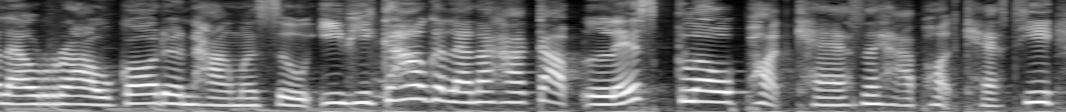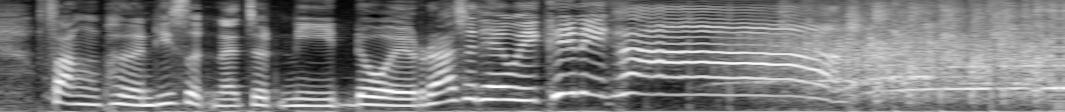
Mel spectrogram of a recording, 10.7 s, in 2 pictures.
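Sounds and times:
speech: 0:00.0 - 0:10.6
crowd applause sound effect: 0:09.4 - 0:10.6.

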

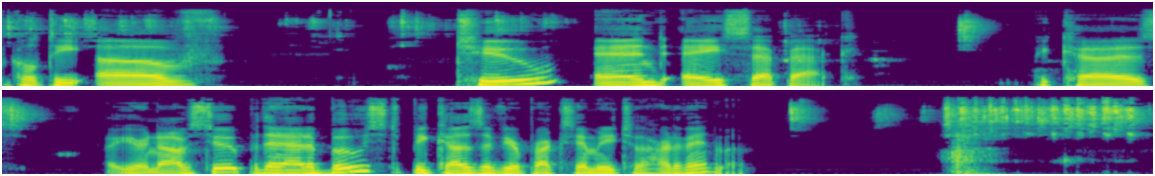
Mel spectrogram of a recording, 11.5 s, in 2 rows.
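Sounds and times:
chunky dice rattling and rolling: 0:00.0 - 0:02.8, 0:09.7 - 0:11.5
speech: 0:00.1 - 0:01.1, 0:02.3 - 0:04.3, 0:05.2 - 0:09.6.

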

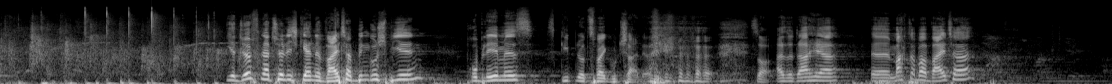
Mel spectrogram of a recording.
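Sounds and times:
audience applause: 0:00.0 - 0:02.6
speech: 0:02.3 - 0:09.9
laughter: 0:06.4 - 0:07.4.

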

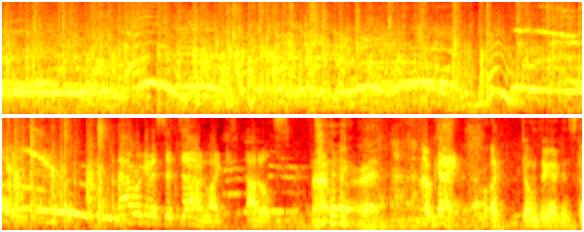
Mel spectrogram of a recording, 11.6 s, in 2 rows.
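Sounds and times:
cheering and whoops: 0:00.0 - 0:06.8
crowd applause: 0:00.0 - 0:07.2
speech: 0:07.4 - 0:11.6.

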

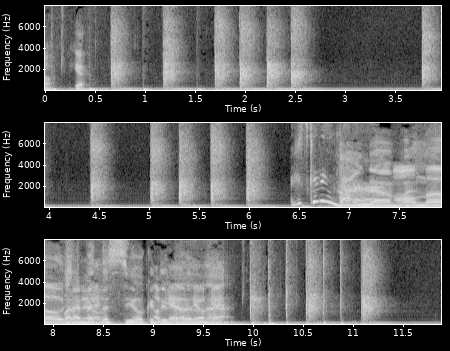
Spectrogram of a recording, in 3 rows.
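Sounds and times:
rhythmic hand claps: 0:00.0 - 0:02.8, 0:03.7 - 0:06.3, 0:09.8 - 0:11.5
low steady hum: 0:00.0 - 0:11.8
speech: 0:00.3 - 0:00.6, 0:07.1 - 0:09.9.

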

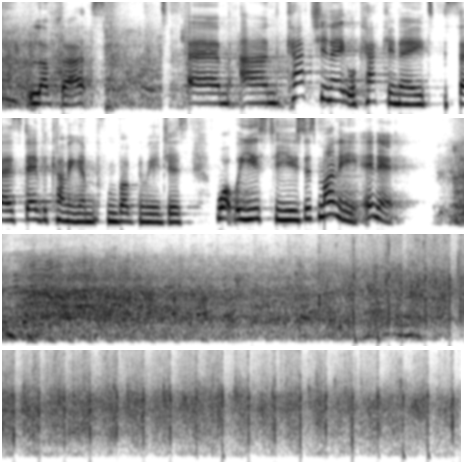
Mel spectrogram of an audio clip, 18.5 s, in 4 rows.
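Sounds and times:
audience laughter: 0:00.0 - 0:02.2, 0:09.0 - 0:14.0
speech: 0:00.3 - 0:09.7
audience applause: 0:09.8 - 0:18.4.

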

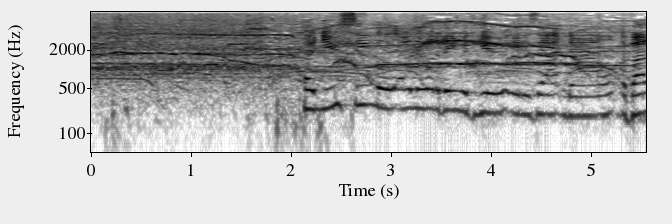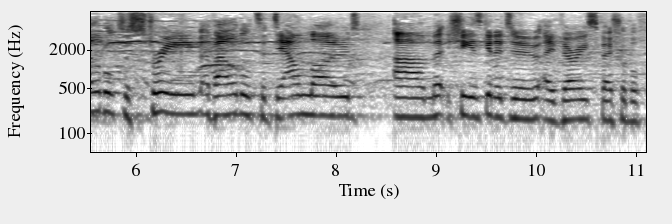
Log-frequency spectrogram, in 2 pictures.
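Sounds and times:
audience applauding and cheering: 0:00.0 - 0:08.2
speech: 0:02.1 - 0:11.0.

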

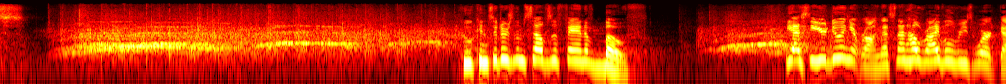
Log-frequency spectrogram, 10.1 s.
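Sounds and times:
faint cheering: 0:00.5 - 0:04.6, 0:07.1 - 0:08.1
crowd applause: 0:00.5 - 0:04.8, 0:07.0 - 0:09.3
speech: 0:04.6 - 0:06.4, 0:07.9 - 0:10.0.

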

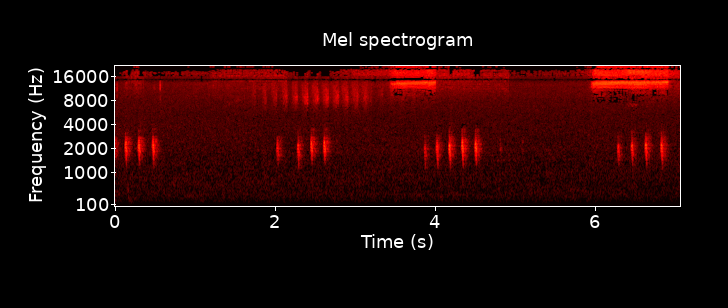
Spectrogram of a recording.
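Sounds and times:
grasshoppers stridulating in a meadow: 0:01.8 - 0:04.7, 0:06.0 - 0:07.0.

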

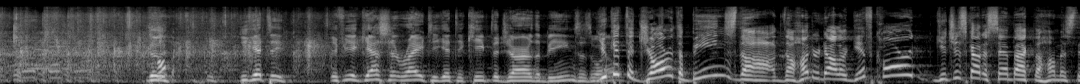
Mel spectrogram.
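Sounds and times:
audience applause: 0:00.0 - 0:04.2
speech: 0:01.5 - 0:10.7.

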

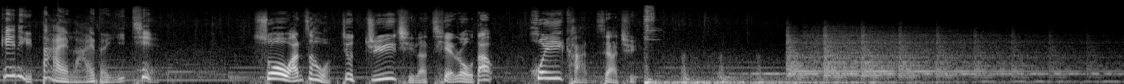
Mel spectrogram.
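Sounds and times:
speech: 0:00.0 - 0:01.7, 0:02.6 - 0:07.0
steady dense rain in a thunderstorm: 0:00.0 - 0:10.3
low continuous thunder rumble: 0:06.6 - 0:09.1.

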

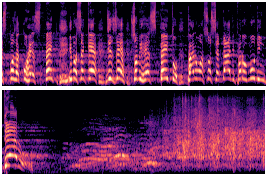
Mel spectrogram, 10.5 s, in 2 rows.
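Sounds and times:
speech: 0:00.0 - 0:06.1
timid audience applause: 0:08.2 - 0:10.5.

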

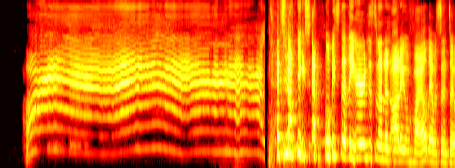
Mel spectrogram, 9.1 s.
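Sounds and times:
speech: 0:00.5 - 0:00.8, 0:05.4 - 0:09.0
screaming: 0:00.5 - 0:05.3.

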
